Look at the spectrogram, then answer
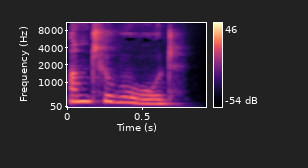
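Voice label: "untoward", British English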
